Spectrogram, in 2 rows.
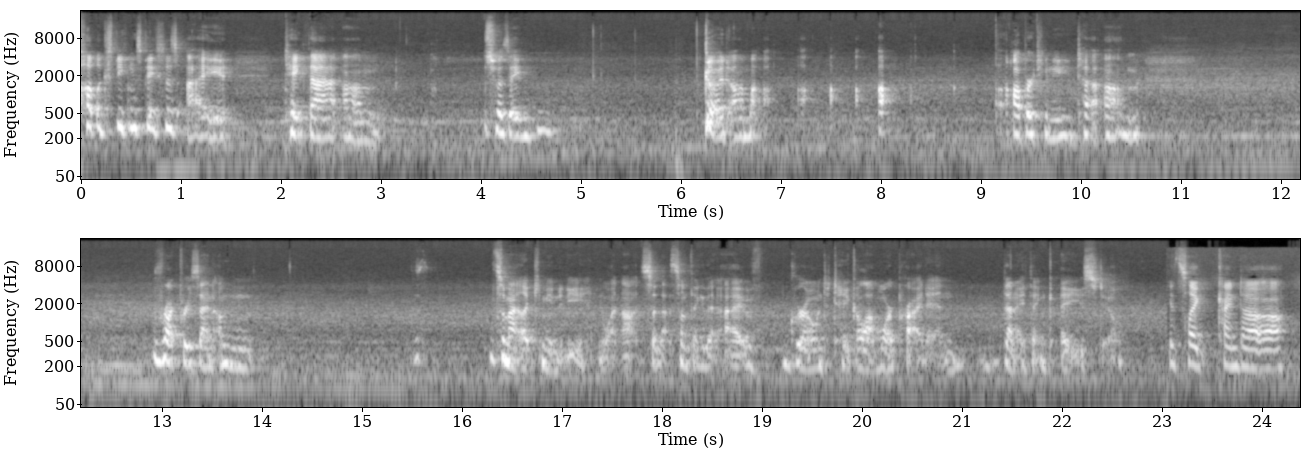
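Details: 25-year-old woman with a severe stutter, speaking with repeated fillers and pauses; stuttering.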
